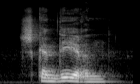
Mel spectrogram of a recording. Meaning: 1. to scan, to form a poetic metre by pronouncing out loud 2. to chant
- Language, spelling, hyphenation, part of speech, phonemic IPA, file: Dutch, scanderen, scan‧de‧ren, verb, /ˌskɑnˈdeː.rə(n)/, Nl-scanderen.ogg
